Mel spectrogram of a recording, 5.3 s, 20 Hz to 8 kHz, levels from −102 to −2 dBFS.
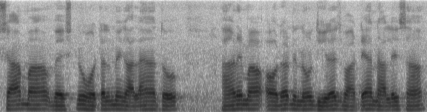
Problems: none marked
